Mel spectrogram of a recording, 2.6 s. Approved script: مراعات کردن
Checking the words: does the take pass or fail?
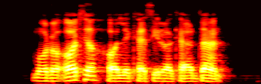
fail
